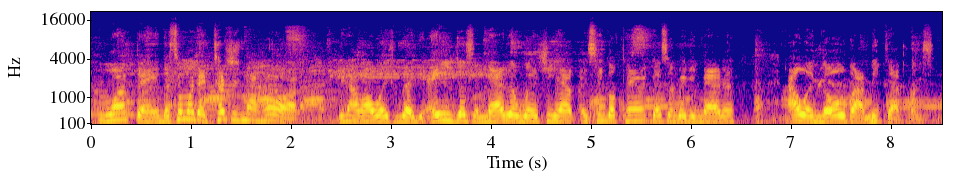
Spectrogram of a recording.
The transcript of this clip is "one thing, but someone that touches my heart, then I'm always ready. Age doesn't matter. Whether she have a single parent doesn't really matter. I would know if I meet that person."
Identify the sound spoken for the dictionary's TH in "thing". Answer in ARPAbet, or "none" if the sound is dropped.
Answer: TH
